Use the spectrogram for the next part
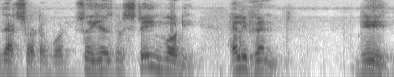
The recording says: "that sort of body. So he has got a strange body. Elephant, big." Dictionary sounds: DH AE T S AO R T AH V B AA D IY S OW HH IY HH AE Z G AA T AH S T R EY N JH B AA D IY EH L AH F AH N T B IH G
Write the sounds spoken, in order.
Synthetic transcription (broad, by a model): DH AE T S AO R T AH V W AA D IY S OW HH IY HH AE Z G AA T S T EY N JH B AA D IY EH L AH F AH N T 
